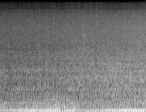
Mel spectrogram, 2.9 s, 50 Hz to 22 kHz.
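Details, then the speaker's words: V6 petrol engine after head gasket repair (coolant had caused number three cylinder misfire and white smoke): now idles with low, even rumble, no stumbling or fluctuation; misfire gone, residual coolant still burning off. "I heard it immediately right look at idle idle it's not fluctuating I will go on the other side before it was just running so rough"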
